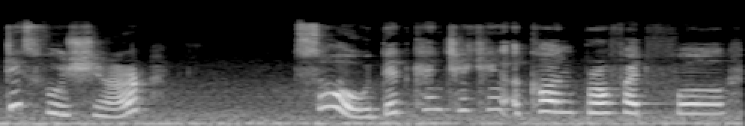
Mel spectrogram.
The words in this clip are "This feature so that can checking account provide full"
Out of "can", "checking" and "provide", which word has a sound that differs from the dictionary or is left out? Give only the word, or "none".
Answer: provide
